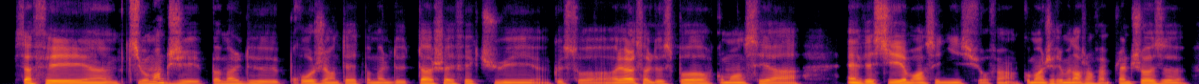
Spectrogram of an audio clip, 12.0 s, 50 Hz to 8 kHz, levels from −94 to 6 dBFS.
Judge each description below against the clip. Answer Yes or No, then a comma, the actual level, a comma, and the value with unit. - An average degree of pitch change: No, narrow, 1.9 semitones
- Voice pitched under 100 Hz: No, low, 120 Hz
